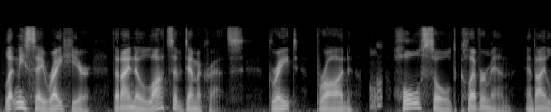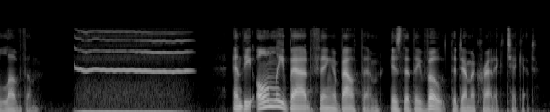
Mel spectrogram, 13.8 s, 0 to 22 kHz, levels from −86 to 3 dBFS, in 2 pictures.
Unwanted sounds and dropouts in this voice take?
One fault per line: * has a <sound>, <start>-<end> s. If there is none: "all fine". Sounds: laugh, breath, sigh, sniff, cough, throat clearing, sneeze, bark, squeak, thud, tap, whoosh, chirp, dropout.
* has a laugh, 4.6-4.8 s
* has a squeak, 7.8-9.3 s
